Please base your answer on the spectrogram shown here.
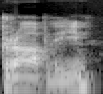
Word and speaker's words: Gravelines: Now, if you are in the exam, it's pronounced Gravelines, but you can spell it Grave Lines, Gravelines.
